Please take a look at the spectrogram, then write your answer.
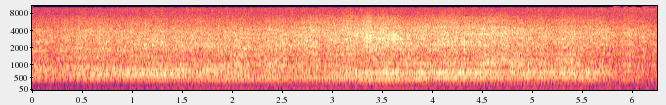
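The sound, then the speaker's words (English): A loud new engine, being shown off, roars and revs steadily, its throaty drone swelling slightly in pitch midway before easing off near the end, with no voices present. “It's somebody showing off a new engine.”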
